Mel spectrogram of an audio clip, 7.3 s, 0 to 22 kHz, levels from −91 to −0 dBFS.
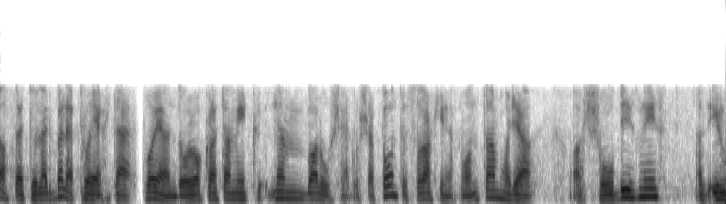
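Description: Gain pumping runs throughout: the quiet room noise, about 35 dB below the speech, swells in the pauses and ducks by roughly 5 dB under each loud syllable, likely from a fast limiter or compressor pulling down excessive input gain. Heavy AMR narrowband mobile codec damage is also constant. Nothing above 4 kHz survives, and the voice sounds buzzy and synthetic, which points to a very low bitrate around 6 kbps. Lost AMR speech frames break the speech from 1.26 to 1.46 s. The decoder repeats its last pitch and vocal-tract settings at falling gain, so the sound smears and fades out for about 180 ms. Frames are lost again from 5.28 to 5.55 s, this time scattered across about 240 ms, with runs of up to 60 ms, causing brief stuttering dips and warbles.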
